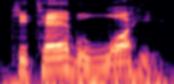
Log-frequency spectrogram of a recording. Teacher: When the word with united alif and wesle is preceded by another word, the sound of the alif is lost, and only the sound of the concluding vowel of the preceding word is uttered.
